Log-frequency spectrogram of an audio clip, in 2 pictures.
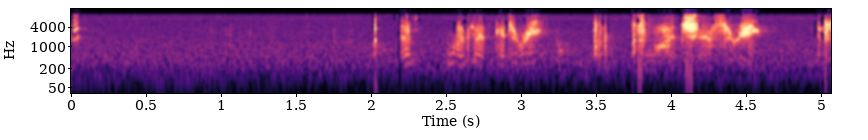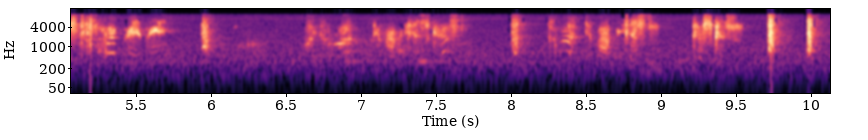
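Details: Pet parrot aged 22 months, able to say 136 words and 148 phrases, doing its daily play chatter: clusters of raspy, speech-like phrases and squawks separated by short pauses and a few sharp clicks.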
